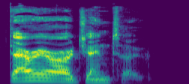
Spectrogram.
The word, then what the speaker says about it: Dario Argento: Dario Argento.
